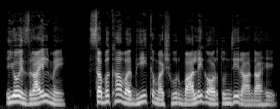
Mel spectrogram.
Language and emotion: Sindhi, neutral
